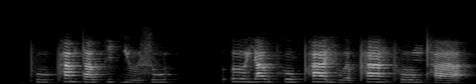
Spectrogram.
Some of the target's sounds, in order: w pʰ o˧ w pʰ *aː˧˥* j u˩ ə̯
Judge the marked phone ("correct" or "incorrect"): incorrect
